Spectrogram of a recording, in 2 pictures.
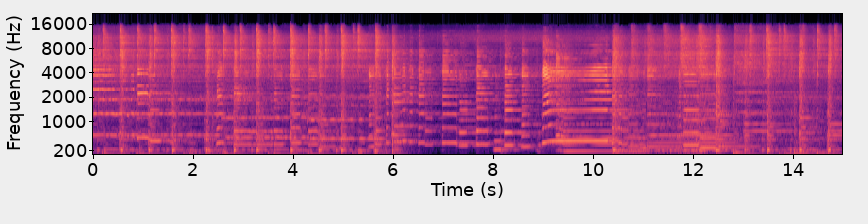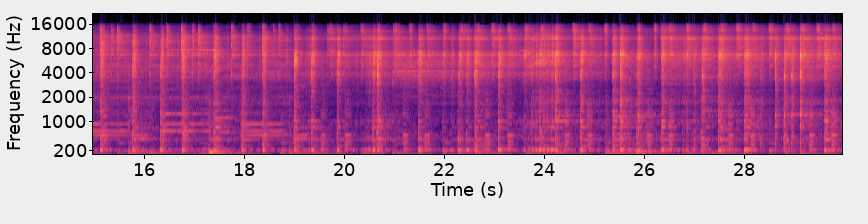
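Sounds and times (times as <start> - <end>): bass: 0.0 - 6.5, 9.2 - 29.9
saxophone: 0.0 - 18.0
drum kit: 0.0 - 29.9.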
